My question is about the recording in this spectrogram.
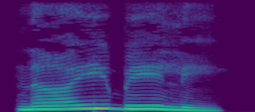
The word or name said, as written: ನಾಯ್ಬೇಲ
